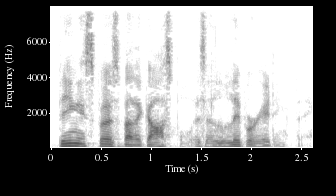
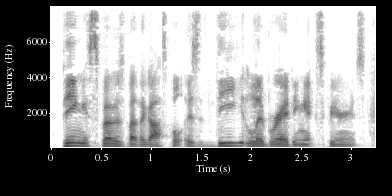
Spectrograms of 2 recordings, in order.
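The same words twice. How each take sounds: First: Soft whispered statement; hushed. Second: Said in the usual way. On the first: Shown as a demonstration. Preacher whispering the point to the congregation, hushed. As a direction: whisper it like a secret. Whispered contrast before restatement.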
